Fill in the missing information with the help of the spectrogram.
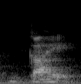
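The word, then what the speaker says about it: chi: हम रिप्रेजेंट करते हैं काय टी से काय इसको लिखते ऐसे हैं काय लेकिन इसको प्रोनाउंस के आई के तौर प करते हैं ये एक तरह से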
